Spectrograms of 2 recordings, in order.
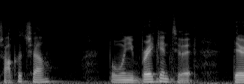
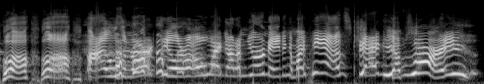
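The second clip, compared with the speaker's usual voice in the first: hammed-up, very high loud panicked yelp; panicked self-mockery; 11 dB louder than usual. Retelling a failed date with Jackie, mock panic. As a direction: squeal it out, loud and high, flustered beyond saving. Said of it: "Not me. I was like".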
